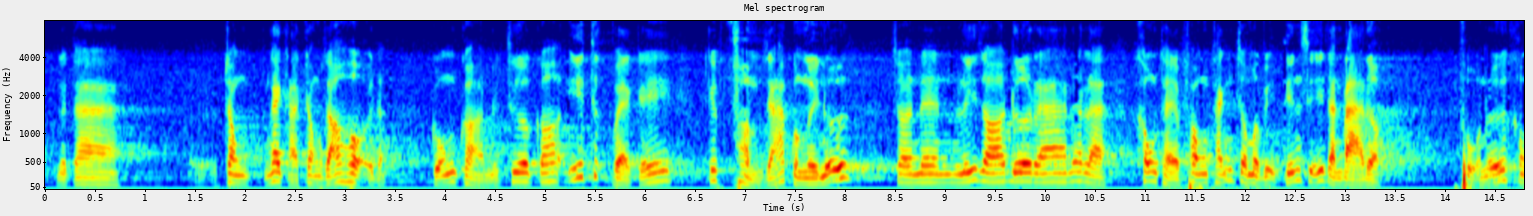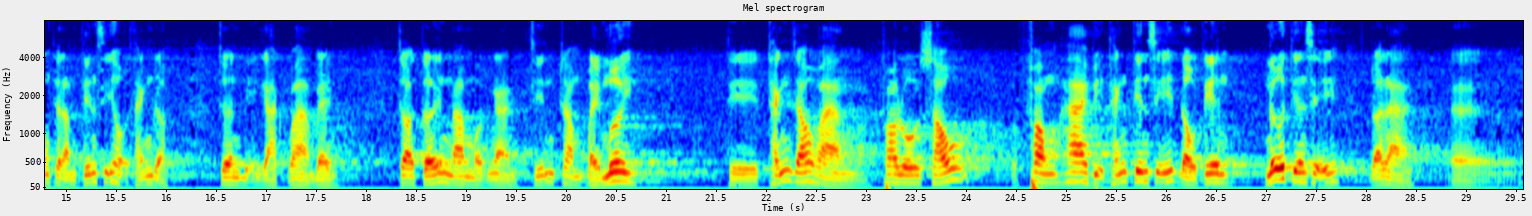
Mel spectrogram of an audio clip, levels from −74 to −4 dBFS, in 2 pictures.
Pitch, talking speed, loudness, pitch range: 150 Hz, 165 wpm, -21 LUFS, 115-160 Hz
